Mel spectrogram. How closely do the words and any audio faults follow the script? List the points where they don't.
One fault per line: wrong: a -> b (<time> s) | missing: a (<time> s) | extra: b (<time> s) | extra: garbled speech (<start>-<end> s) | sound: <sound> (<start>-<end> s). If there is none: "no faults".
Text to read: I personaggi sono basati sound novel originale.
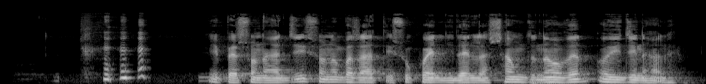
sound: laugh (0.8-1.5 s)
extra: su quelli della (3.9 s)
